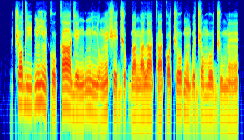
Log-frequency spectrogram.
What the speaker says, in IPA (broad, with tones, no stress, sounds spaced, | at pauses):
t͡ʃ ɔ˦ d iː˧ ɓ ĩ˦ j ĩ˨ l k oː˨ k aː˦˨ ɡ eː˨ ŋ u˧ ŋ ə˨ ɲ ɔ˨ ŋ ɛ̃˦ ʃ e˨˦ d͡ʒ o˧ ɡ͡b a˨ ŋ a˦˨ l aː˨ k a˦˨ k ɔ˦ t͡ʃ oː˦ ɡʷ ĩ˨ ɓ ə˦ d͡ʒ ɔ˧ m oː˧ d͡ʒ u˧ m ɛ̃˨˦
